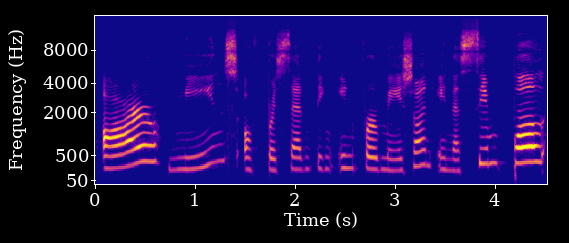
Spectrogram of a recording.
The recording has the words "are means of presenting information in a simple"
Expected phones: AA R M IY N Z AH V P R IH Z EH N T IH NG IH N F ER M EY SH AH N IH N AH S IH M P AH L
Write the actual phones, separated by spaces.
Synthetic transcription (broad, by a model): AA R M IY N S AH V P R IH S EH N T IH NG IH N F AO M EY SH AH N IH N AH S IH M P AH L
